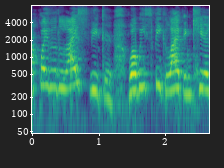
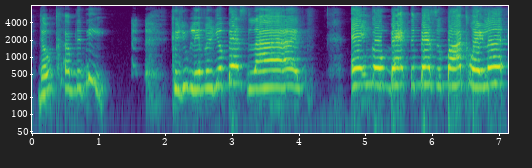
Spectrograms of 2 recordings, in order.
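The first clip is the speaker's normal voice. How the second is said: ordinary talk, nothing marked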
